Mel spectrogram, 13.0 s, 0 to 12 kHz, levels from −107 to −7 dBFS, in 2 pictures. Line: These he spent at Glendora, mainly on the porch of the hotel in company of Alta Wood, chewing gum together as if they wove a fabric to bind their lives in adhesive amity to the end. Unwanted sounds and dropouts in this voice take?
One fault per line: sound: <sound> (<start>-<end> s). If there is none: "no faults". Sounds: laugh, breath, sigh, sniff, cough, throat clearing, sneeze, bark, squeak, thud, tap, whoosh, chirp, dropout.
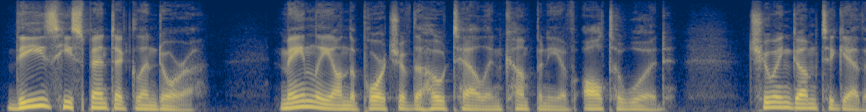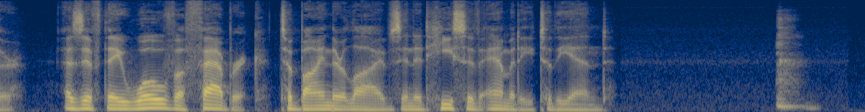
sound: cough (12.3-12.7 s)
